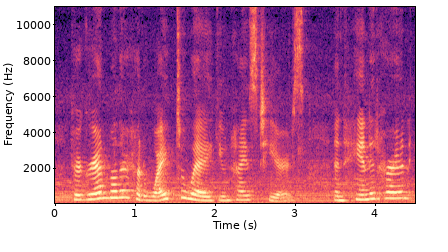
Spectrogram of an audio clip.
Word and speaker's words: Unhei: "Ooh, nay?" the girl asked, scrunching her face. "Ooh, ooh, nay," some kids chanted. No, Yoon-hai corrected. It's spelled Unhei. It's pronounced Yoon-hai.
